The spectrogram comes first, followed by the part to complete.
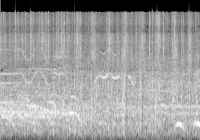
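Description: A large theatre audience cheering and applauding loudly in answer to a call to make noise, with many shouts.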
